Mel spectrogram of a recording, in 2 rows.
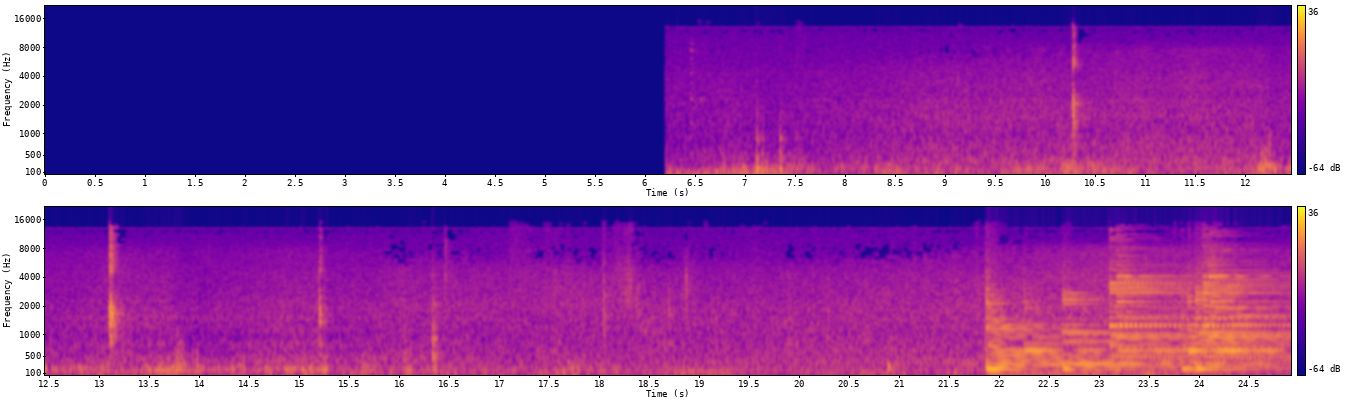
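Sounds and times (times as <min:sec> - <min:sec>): wind rumble on microphone: 0:06.2 - 0:24.9.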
